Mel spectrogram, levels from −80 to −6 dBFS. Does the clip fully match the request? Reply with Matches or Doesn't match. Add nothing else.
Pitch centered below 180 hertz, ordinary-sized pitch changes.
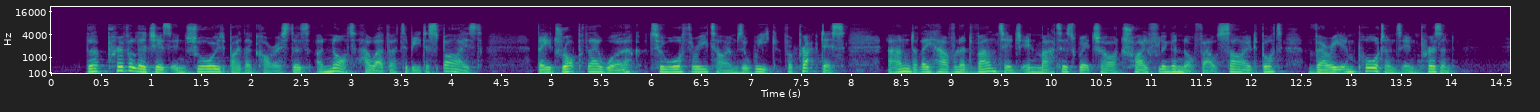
Matches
